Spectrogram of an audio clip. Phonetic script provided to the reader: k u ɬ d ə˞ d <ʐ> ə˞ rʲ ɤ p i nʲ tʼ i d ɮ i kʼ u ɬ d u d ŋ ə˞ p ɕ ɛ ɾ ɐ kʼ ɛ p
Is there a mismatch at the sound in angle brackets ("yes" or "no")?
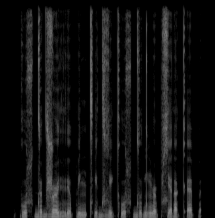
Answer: no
